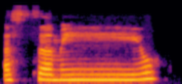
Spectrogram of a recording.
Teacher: So the ya sakina is preceded by a maksul letter. So that's why we are going to read it for 2 counts.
